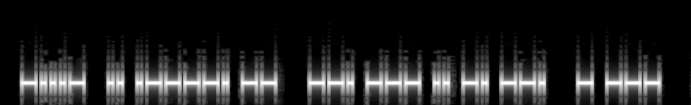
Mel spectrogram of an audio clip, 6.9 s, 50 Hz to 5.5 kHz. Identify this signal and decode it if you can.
Morse code, heard as a keyed tone, about 25 wpm, 600 Hz. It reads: <BT> I'M GOING TO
